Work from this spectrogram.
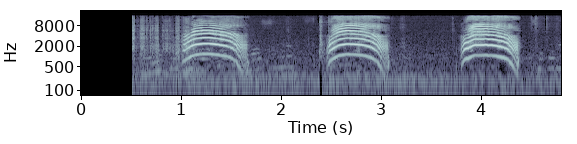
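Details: Young kitten whose eyes are just beginning to open, calling with three loud, high, clear meows, each arching up then falling, about a second apart, in an otherwise quiet room.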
